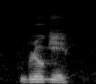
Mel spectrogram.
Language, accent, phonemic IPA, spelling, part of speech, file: French, France, /blɔ.ɡe/, bloguer, verb, LL-Q150 (fra)-bloguer.wav
- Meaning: to blog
